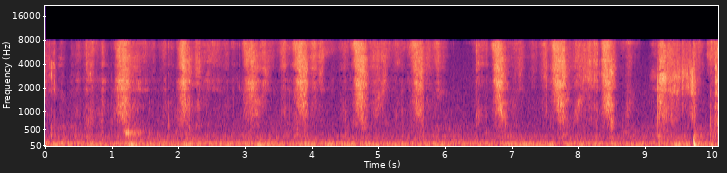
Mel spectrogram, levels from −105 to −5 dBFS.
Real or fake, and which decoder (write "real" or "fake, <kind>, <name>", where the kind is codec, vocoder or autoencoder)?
real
